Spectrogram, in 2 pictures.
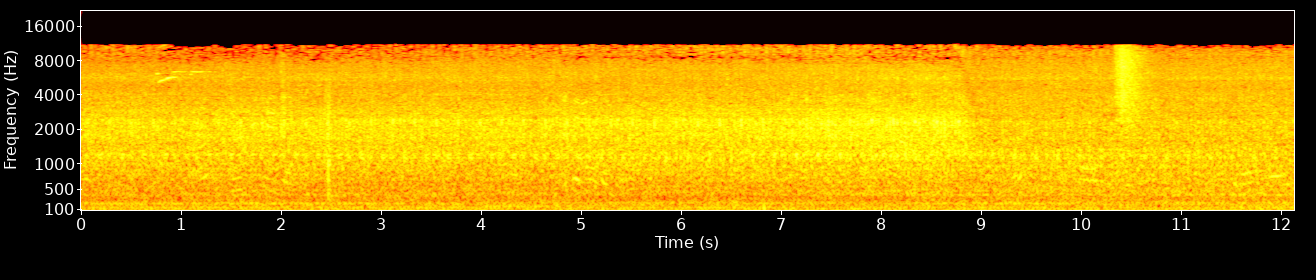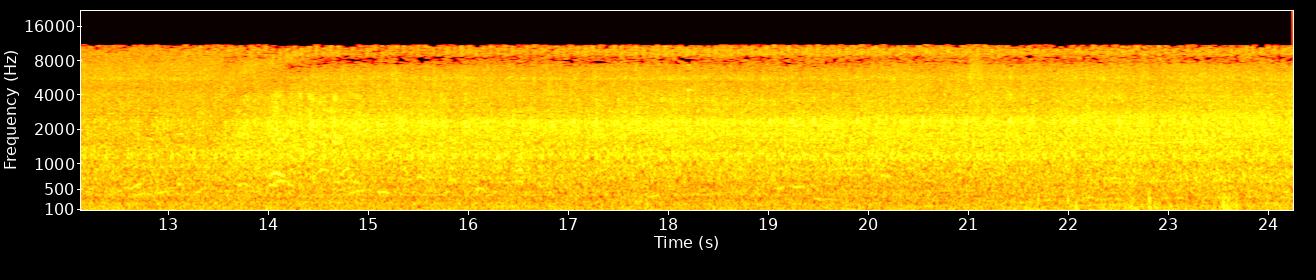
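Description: Heavy diesel engine running steadily under a crane lift, with a few seconds of air hiss near the middle.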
